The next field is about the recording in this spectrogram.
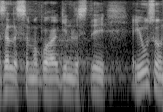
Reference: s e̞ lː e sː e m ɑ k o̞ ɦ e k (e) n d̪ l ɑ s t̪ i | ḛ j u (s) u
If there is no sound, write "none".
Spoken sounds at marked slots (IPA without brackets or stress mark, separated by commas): i, s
